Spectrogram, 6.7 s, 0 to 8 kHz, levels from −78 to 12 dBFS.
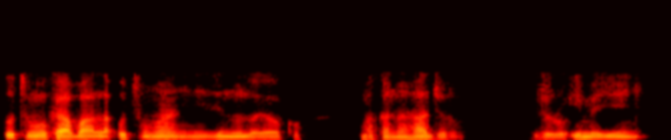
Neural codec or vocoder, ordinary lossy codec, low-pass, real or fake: codec, 24 kHz, 0.9 kbps, DualCodec; AAC, 16 kbps; 7.2 kHz; fake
